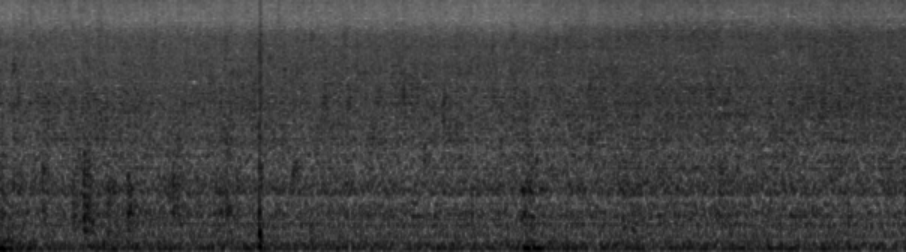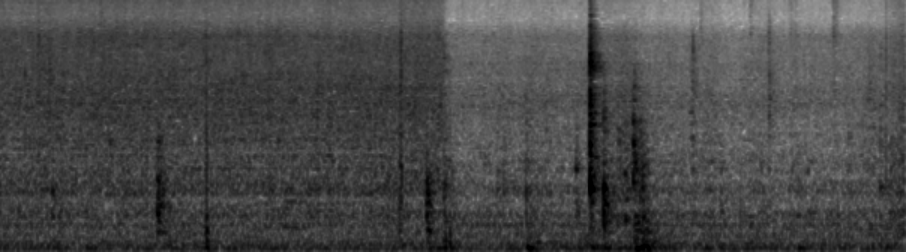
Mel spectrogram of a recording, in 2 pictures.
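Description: Curry masala frying in a pot: a steady sizzle with a few light clicks. About eleven seconds in, the sizzle falls away and a few sharp knocks follow, the loudest sounds here.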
